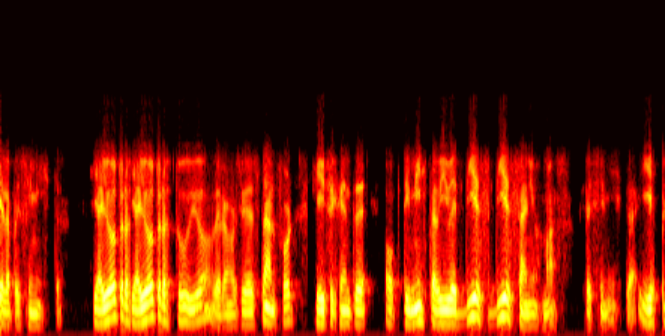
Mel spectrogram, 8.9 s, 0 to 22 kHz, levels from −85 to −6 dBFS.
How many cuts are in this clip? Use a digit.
6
